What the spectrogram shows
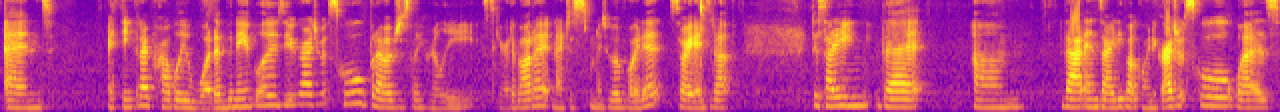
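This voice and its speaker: Fairly quick delivery comes with pitch that shifts in an ordinary way. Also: woman, medium pitch for a woman. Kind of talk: casual talk to camera. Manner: fast.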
